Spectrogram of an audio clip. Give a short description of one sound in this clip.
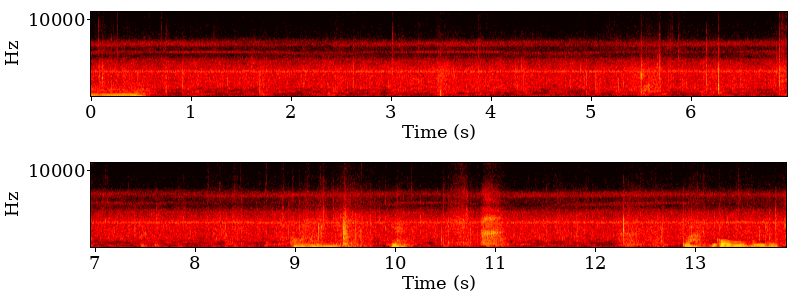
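Dry leaves rustle and crackle as hands push them aside.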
